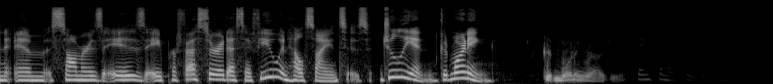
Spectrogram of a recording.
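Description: No technical faults can be heard in this speech recording.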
